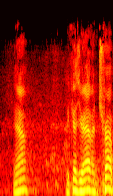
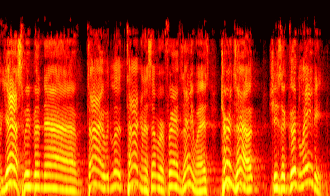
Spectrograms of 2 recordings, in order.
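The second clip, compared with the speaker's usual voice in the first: mock field reporter; 6 semitones higher, 3 dB louder than usual. Reporter sums up victim.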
